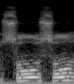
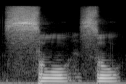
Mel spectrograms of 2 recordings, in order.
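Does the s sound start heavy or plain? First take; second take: heavy; plain. First: The s sound is heavy from the very start. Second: The s sound starts from a plain mouth position. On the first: The speaker calls it wrong. "tidak boleh ketika menyebutkannya posisi mulut langsung dimunyikan, bukan su-su" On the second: The speaker calls it right. "harus berada di mulai dari posisi normal su-su"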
